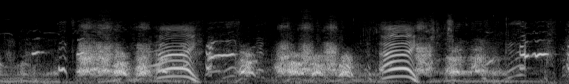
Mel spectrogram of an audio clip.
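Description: A sled dog team barks, yips and whines excitedly while being hooked up, with clusters of loud, overlapping barks close by and a person shouting commands over the racket.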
